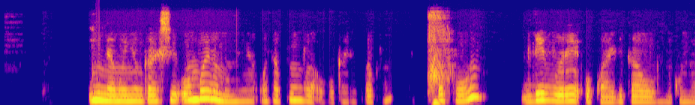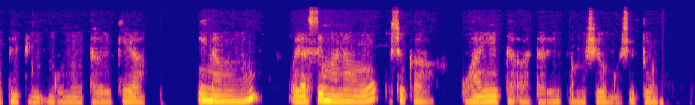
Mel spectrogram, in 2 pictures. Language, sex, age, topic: Oshiwambo, male, 25-35, agriculture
